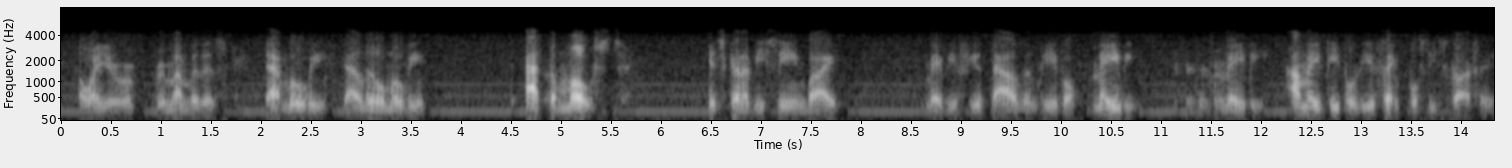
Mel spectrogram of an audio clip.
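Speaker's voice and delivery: very deep, soft put-on bass voice. Retell what he said about scarface and a little movie, imitating his really deep voice. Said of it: "he's got a really deep voice. He goes".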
